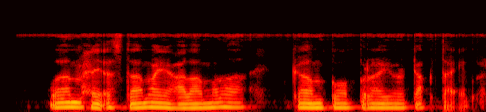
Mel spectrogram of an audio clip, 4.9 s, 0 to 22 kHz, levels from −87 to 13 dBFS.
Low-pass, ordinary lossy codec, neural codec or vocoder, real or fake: 7.2 kHz; MP3, 48 kbps; codec, 16 kHz, 4 kbps, X-Codec, HuBERT features, trained on LibriSpeech; fake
